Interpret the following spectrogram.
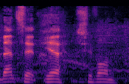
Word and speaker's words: Siobhan: Oh, Siobhan, that's it. Yeah, Siobhan. Siobhan. It's a good name. Why do they spell it like that, Kevin?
